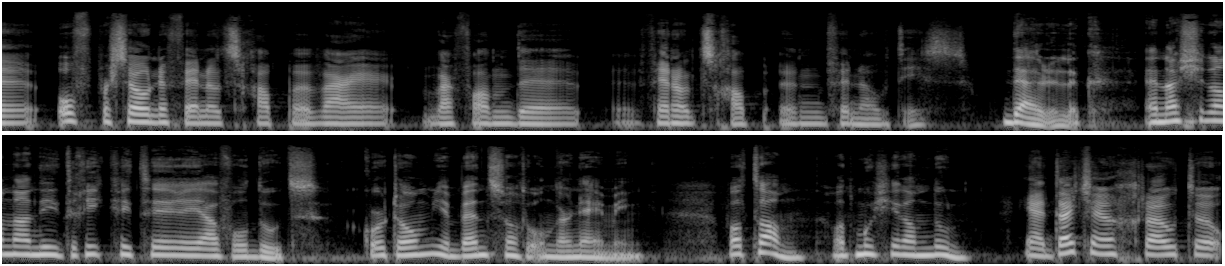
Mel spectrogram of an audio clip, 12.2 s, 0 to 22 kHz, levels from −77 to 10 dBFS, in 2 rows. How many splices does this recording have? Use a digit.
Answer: 2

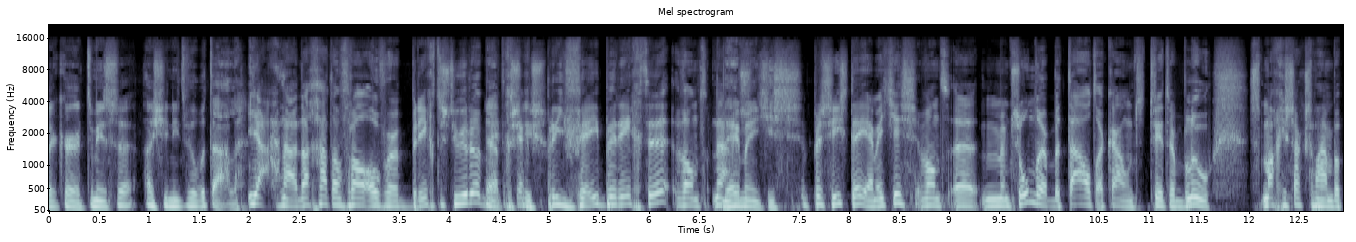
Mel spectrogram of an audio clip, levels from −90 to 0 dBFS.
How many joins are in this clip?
0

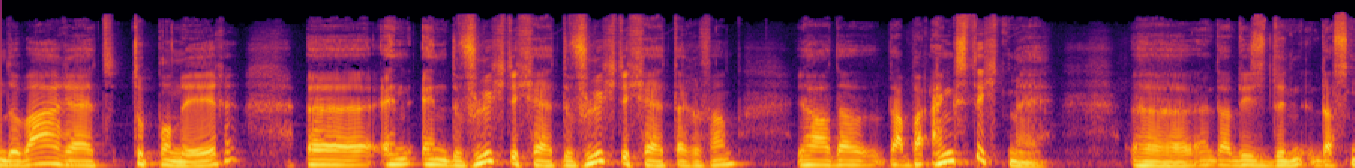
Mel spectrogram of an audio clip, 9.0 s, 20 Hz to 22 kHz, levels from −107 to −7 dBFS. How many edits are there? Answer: 2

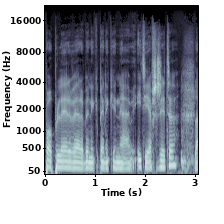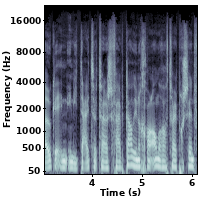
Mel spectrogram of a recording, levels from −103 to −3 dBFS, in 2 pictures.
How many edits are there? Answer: 2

